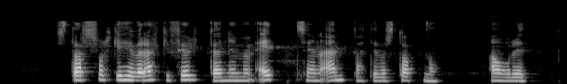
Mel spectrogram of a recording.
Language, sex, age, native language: Icelandic, female, 30-39, Icelandic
